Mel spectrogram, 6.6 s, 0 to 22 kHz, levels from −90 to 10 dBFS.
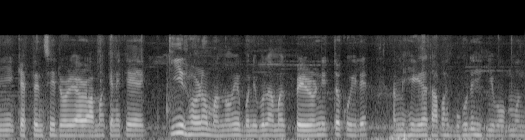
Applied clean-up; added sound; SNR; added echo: none; none; none; none.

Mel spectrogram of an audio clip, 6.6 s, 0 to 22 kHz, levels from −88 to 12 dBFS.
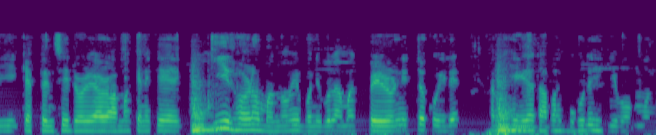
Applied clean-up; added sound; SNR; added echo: classical method spectral subtraction.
